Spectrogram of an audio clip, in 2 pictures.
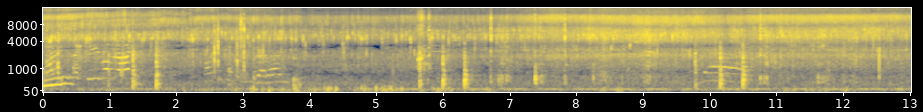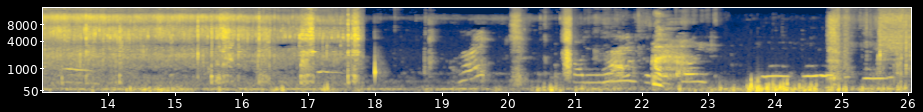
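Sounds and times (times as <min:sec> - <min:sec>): onions sizzling in hot oil: 0:00.0 - 0:17.8
spatula scraping a pan: 0:06.6 - 0:09.4, 0:10.5 - 0:12.0, 0:15.5 - 0:17.8.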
